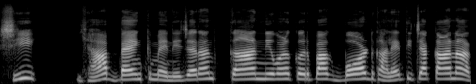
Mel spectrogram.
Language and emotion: Goan Konkani, disgusted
